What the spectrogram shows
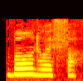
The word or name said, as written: Bonhoeffer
